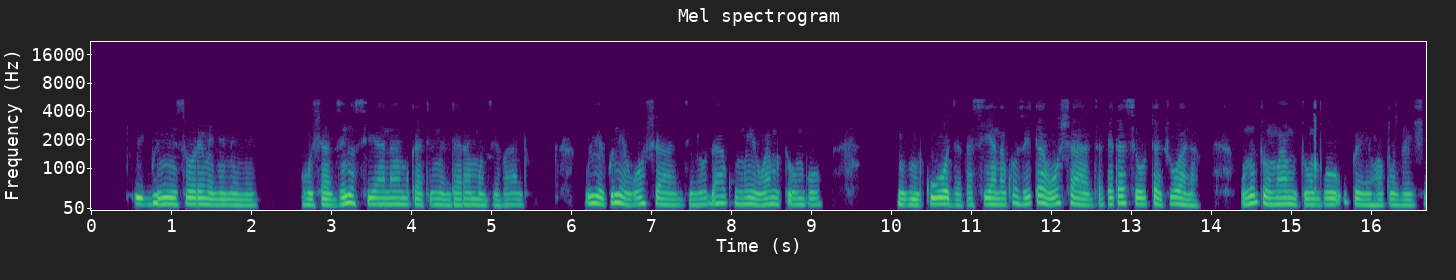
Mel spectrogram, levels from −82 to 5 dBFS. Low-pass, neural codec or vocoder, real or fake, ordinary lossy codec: 5.4 kHz; codec, 16 kHz, 8 kbps, FunCodec, trained on Chinese and English, 25 frames a second; fake; MP3, 24 kbps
